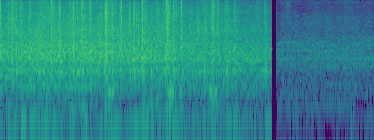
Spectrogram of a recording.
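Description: A model train rattles and clatters loudly past on its track.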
